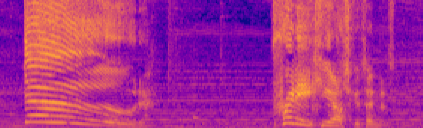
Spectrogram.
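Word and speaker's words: Dood: them the fill in spell it d o o d like dude pretty kios attendant it's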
